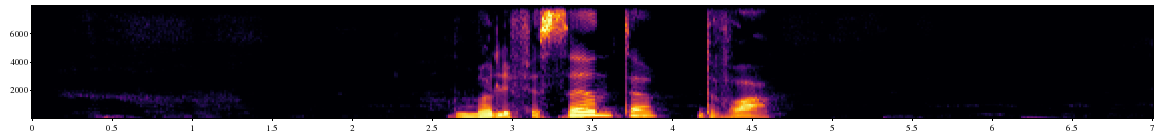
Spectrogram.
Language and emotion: Russian, neutral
